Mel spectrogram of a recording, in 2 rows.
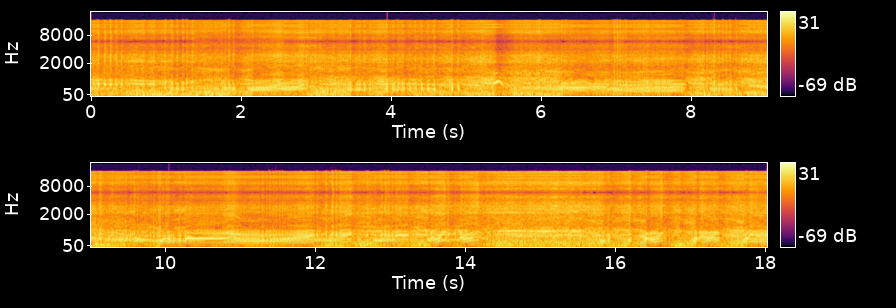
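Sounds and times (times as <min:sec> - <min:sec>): dirt bike engine revving: 0:00.0 - 0:18.0.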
